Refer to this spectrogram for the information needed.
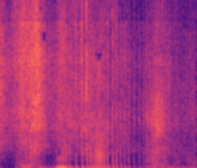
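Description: A clothing zipper is pulled in a quick rasping run, with a short second pull toward the end; no one speaks.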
